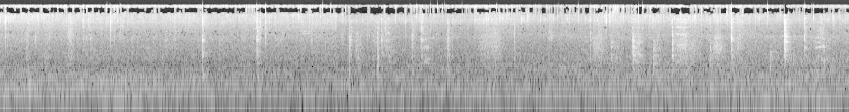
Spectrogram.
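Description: Porottas frying on a large oiled flat griddle: a steady sizzle, with scattered sharp clicks and taps as they are handled on the hot surface.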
